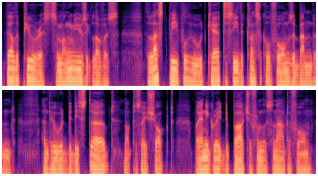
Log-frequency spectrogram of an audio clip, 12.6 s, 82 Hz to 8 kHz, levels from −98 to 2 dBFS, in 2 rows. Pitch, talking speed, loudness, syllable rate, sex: 90 Hz, 170 wpm, -19 LUFS, 5.3 syllables/s, male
